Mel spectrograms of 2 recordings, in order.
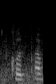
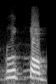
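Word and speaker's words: رطب: Kutab bukan rutob. Oh kut. Bacanya namanya Rutob.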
